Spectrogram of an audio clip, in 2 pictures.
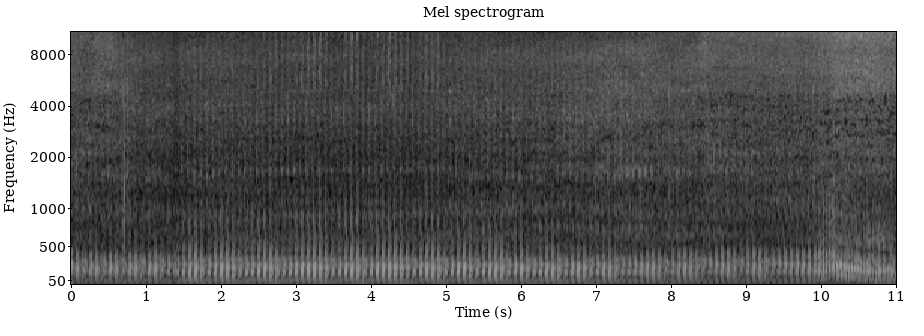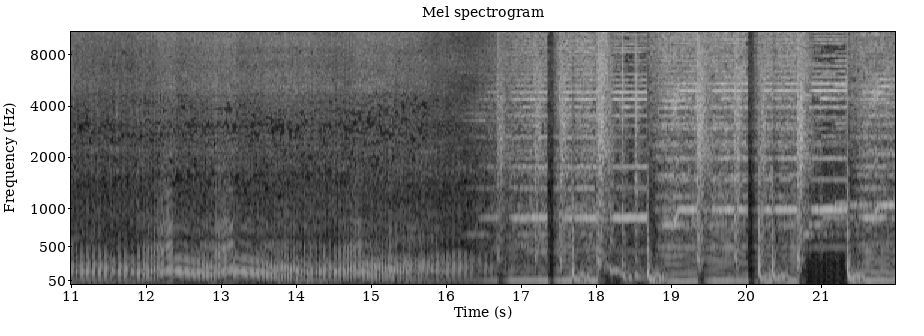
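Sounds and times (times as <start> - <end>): motorcycle engine idling: 0.0 - 18.0
motorcycle engine revving: 0.0 - 20.7.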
